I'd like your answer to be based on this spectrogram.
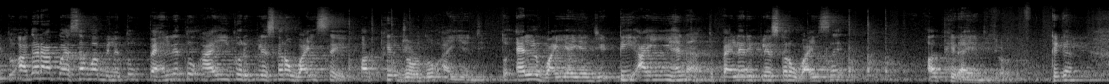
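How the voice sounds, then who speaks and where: A man's voice: high-pitched, a bit bright, slight background noise. A man with an Indian English accent giving a grammar lesson, explaining step by step and checking in with his listeners. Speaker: English teacher. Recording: echoey hall, faint background ambience.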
